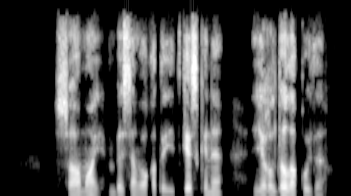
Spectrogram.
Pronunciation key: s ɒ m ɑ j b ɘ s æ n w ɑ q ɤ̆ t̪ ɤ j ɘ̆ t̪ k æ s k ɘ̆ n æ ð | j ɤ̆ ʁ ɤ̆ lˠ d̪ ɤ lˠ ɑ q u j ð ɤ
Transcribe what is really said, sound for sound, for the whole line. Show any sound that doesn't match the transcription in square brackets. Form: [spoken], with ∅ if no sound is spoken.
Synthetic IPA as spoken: s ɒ m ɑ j b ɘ s æ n w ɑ q ɤ̆ t̪ ɤ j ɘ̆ t̪ k æ s k ɘ̆ n æ [∅] | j ɤ̆ ʁ ɤ̆ lˠ d̪ ɤ lˠ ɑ q u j ð ɤ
